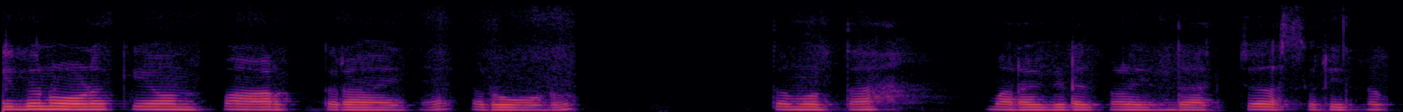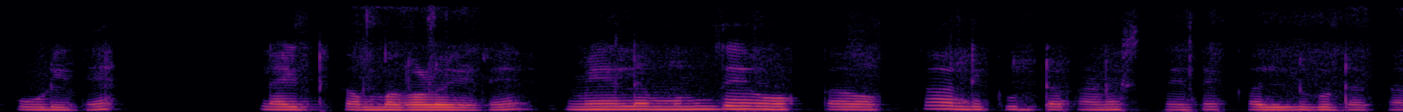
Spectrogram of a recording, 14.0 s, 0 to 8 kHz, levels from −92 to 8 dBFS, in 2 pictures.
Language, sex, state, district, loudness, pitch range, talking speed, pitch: Kannada, female, Karnataka, Chamarajanagar, -38 LUFS, 180-200 Hz, 90 wpm, 190 Hz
